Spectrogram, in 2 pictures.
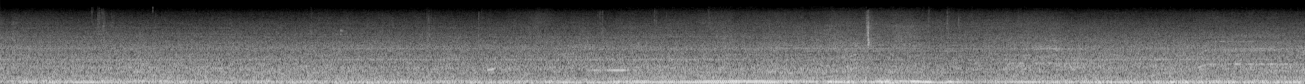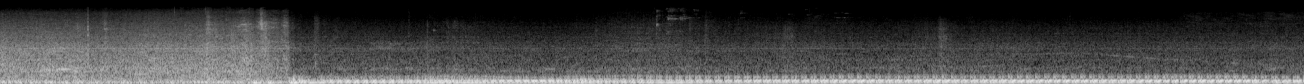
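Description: Fire engines idle with a steady low rumble.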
